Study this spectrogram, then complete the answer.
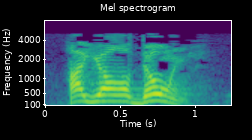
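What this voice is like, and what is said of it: Bad put-on southern accent. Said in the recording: “I do a really bad southern accent.”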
